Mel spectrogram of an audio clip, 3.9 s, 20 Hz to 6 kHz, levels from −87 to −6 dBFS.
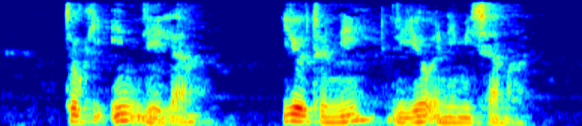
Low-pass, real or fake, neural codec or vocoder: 5.4 kHz; real; none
